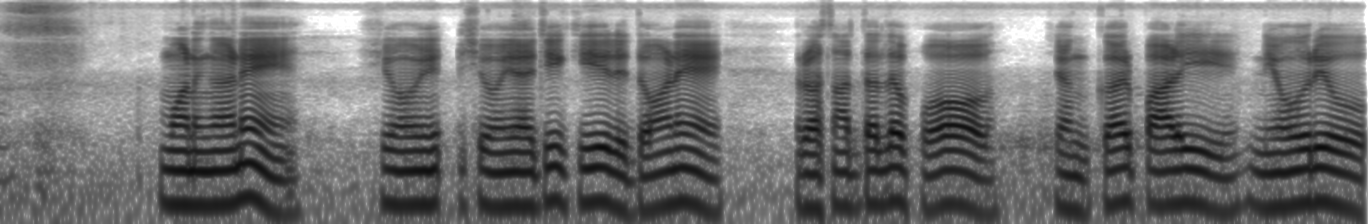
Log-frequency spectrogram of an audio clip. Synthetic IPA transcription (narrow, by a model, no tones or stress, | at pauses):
mənŋane | ʃoːjãt͡ʃikʰiɾd̪ɔnẽ | ɾəsãd̪ələpʰɔː | ʃəŋkəɾpaːɭinioːɾjo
